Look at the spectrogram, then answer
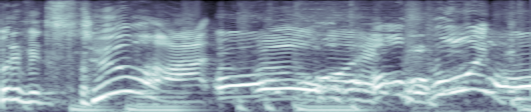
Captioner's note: all speak in unison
